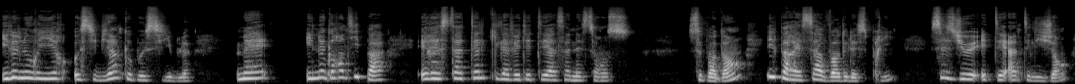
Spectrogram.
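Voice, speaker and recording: A woman reads a fairy tale aloud in a gentle, measured storybook style. Her voice sits at a medium pitch and has a soft, breathy grain. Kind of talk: storybook reading.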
